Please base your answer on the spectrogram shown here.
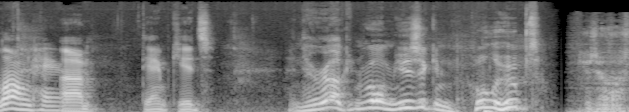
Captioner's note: in old man voice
